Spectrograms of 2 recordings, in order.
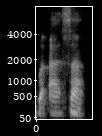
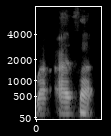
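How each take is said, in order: First: The word has a plain 's' sound in the middle. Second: The word has a 'th' sound in the middle. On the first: The speaker calls it wrong. "yang salah itu" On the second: The speaker calls it right. "kalimat benar"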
